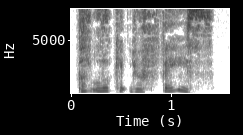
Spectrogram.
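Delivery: high-pitched motherly dismay; appalled at what you see, voice jumping up; aghast. A narrator's reading. Mother sees her daughter's cut face, aghast. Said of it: "her mother said aghast".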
